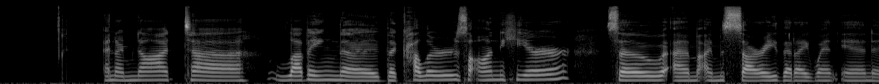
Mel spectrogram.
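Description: A middle-aged woman talks calmly and close to a microphone.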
